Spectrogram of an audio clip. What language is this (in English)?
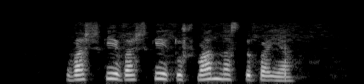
Mari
